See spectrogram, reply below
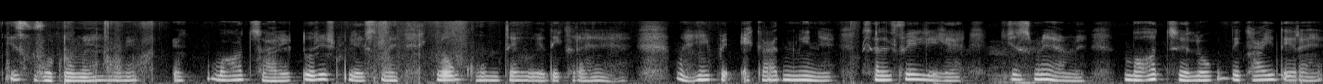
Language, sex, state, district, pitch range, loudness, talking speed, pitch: Hindi, female, Uttar Pradesh, Etah, 175-215 Hz, -18 LUFS, 145 wpm, 195 Hz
